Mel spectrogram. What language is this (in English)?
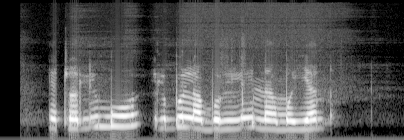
Masai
